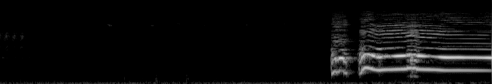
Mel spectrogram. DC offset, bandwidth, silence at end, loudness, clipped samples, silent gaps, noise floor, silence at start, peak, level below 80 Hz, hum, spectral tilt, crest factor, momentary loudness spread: under 0.1%; 12.5 kHz; 0 s; -17 LUFS; under 0.1%; none; -66 dBFS; 3.3 s; -6 dBFS; -64 dBFS; none; 1.5 dB/octave; 16 dB; 8 LU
